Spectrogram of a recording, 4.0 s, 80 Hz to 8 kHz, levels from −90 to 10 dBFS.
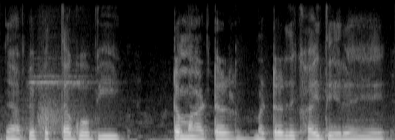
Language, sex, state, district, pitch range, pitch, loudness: Hindi, female, Uttar Pradesh, Lalitpur, 175-185 Hz, 180 Hz, -18 LUFS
